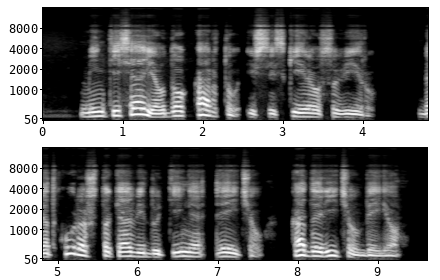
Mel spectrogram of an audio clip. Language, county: Lithuanian, Vilnius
